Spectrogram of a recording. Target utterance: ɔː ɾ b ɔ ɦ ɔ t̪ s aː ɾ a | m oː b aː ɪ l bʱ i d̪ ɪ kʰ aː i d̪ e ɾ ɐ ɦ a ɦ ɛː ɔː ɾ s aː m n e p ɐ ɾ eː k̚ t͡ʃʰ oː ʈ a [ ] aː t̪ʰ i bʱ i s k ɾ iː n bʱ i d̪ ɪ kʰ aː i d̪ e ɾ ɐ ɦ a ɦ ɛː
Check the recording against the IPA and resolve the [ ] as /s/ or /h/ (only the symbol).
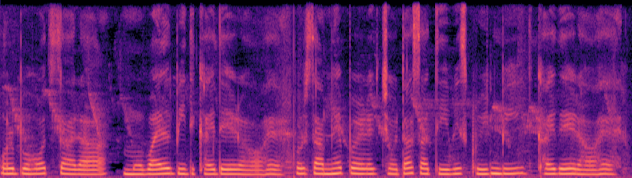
s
